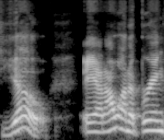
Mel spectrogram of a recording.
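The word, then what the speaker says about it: Yeo: We've got a great guest today, Elizabeth Yo. Yo, yes, it's spelled Y-E-O, but it's Yo.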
